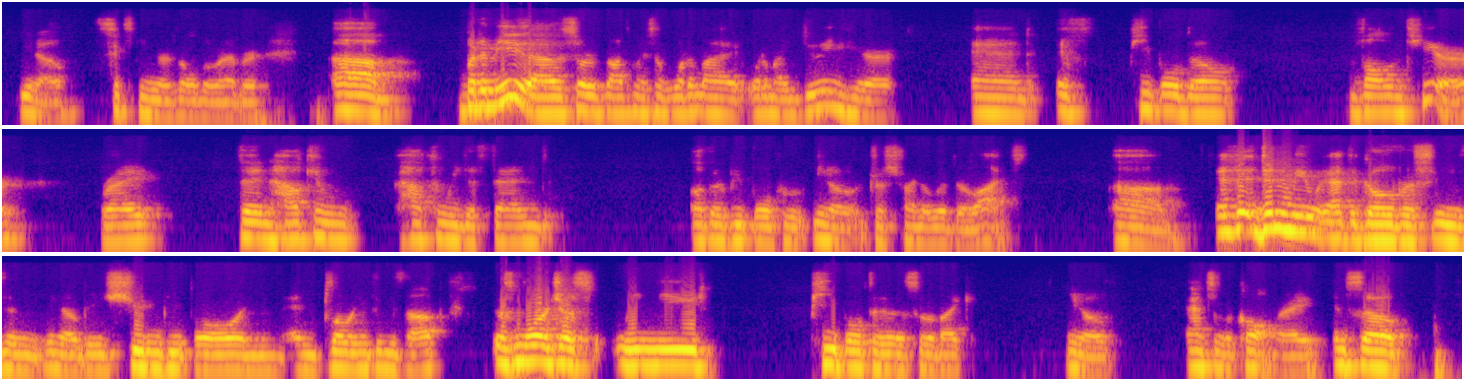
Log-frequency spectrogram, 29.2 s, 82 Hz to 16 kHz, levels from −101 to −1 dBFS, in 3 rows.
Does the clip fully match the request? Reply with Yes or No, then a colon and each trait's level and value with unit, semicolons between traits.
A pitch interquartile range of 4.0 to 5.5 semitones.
No: average, 3.0 semitones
